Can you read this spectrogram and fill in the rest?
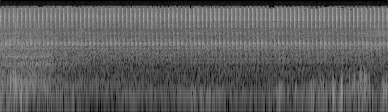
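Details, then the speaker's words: Diesel truck after a fuel filter change, tank freshly filled. A steady electric fuel lift pump buzz under a low engine-bay rumble. The pump runs but delivers no fuel to the bleeder at the top; the cause is unknown. "still pumps are pumping no fuel at the top I don't know if it was working before"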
